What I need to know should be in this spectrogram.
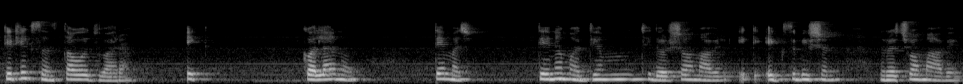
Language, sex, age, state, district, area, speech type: Gujarati, female, 18-30, Gujarat, Valsad, urban, spontaneous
